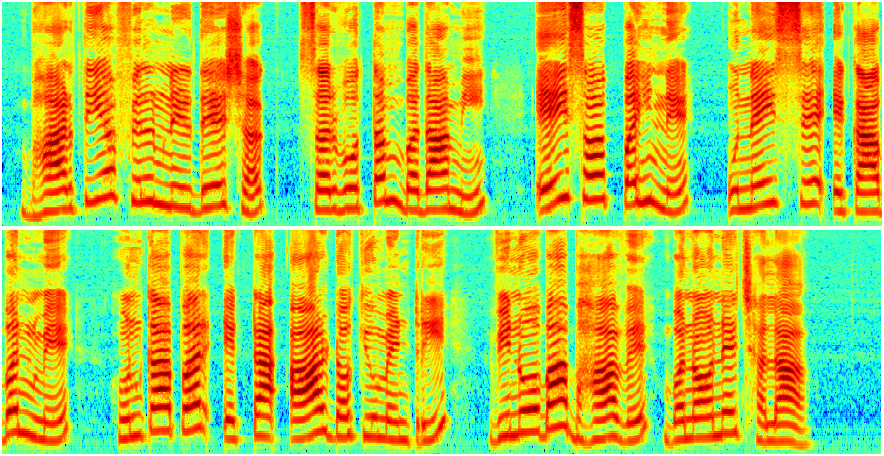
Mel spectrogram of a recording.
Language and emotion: Maithili, neutral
